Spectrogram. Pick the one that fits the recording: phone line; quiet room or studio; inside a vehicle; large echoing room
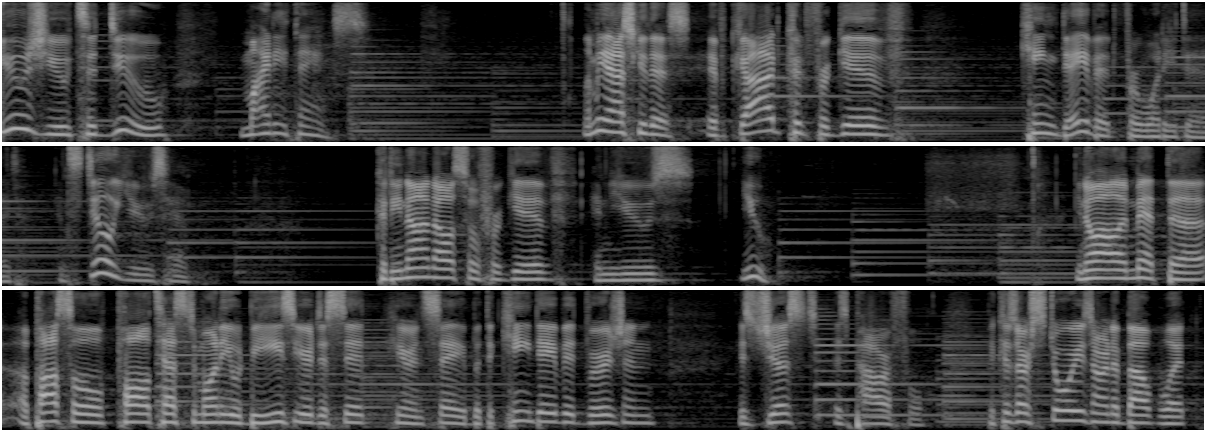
large echoing room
